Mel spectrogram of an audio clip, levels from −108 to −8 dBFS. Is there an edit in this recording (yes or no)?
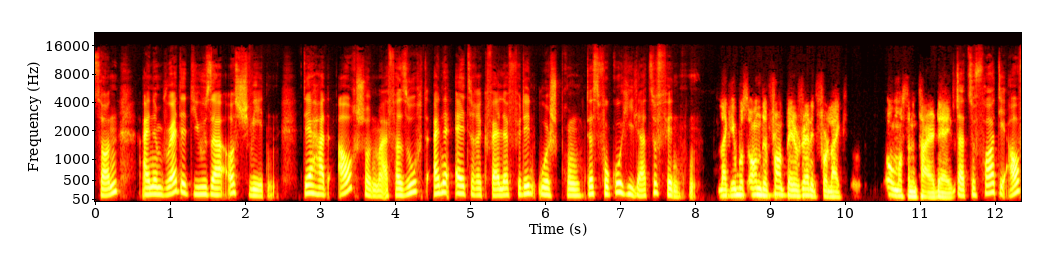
yes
